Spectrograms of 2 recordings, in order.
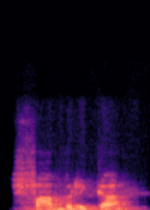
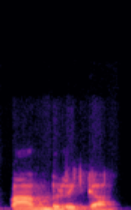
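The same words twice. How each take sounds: First: The word starts with an F sound. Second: The word starts with a P sound. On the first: This is the Spanish pronunciation. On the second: This is the Filipino pronunciation.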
